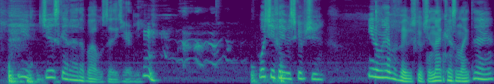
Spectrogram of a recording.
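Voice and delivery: high, widely swinging pitch. Scolding another speaker for cussing after Bible study, imitating Jay's mom. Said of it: "I be imitating, that's Jay's mom".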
